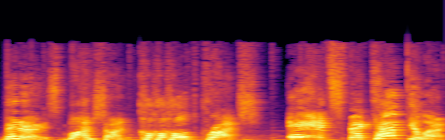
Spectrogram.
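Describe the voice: In a put-on character voice, a man speaks slowly at an extremely high pitch with very wide swings, his bright, sharp tone robotic and processed, over faint background music.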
